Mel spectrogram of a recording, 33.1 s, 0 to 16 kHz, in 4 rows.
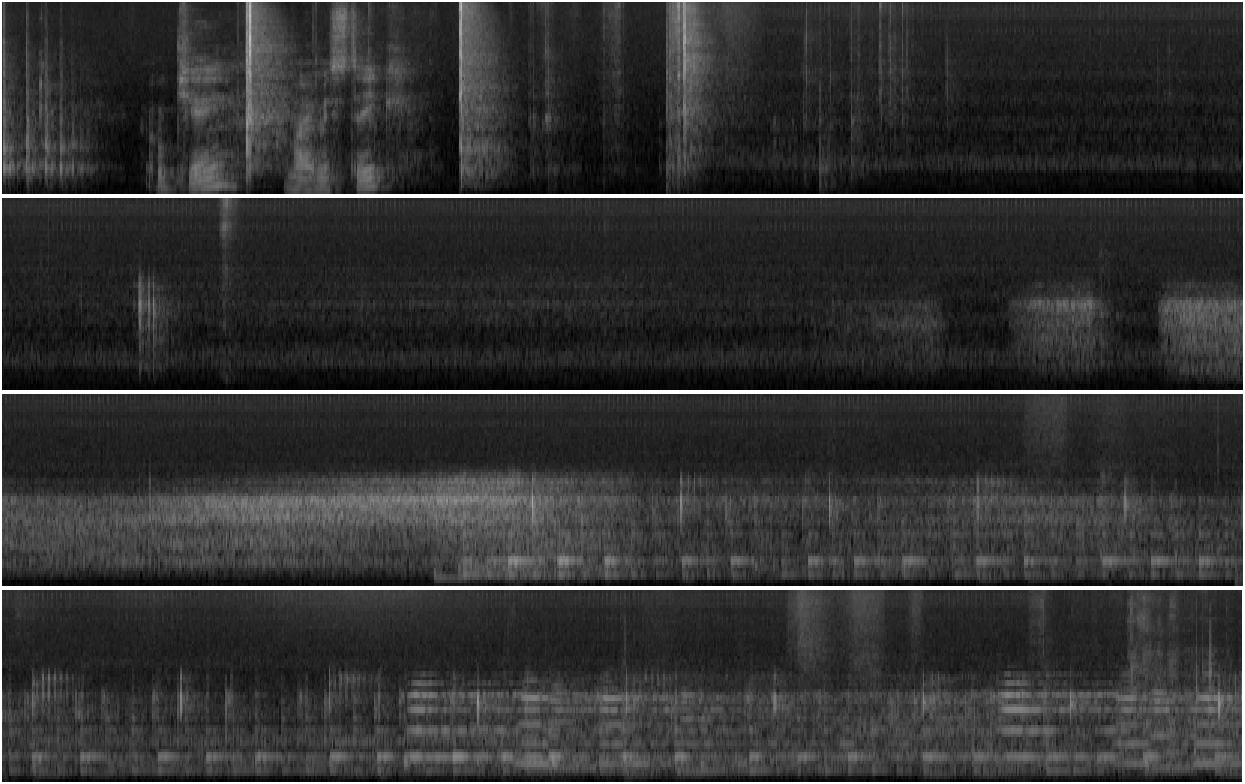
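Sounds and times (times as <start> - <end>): speaker hiss: 0.0 - 33.0
tape running noise: 5.1 - 33.0
music playing from tape: 11.0 - 33.0.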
